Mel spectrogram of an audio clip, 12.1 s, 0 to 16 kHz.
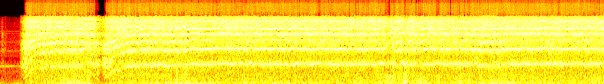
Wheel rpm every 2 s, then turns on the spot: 70, 200, 230, 240, 240, 230.
none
